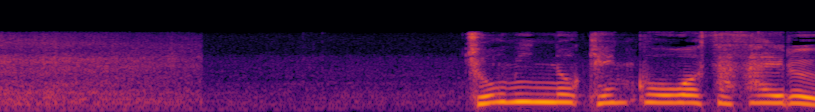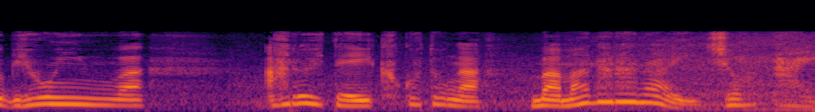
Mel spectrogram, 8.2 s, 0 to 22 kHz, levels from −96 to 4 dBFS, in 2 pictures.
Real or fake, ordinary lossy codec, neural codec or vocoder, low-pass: real; none; none; none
